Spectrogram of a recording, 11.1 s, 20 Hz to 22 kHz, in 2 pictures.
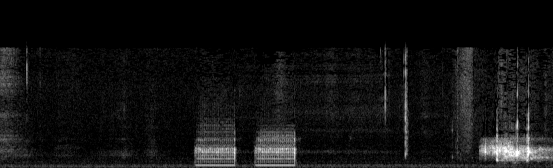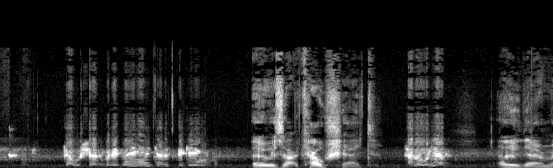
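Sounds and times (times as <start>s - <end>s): telephone ringing tone: 2.0s - 3.0s.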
